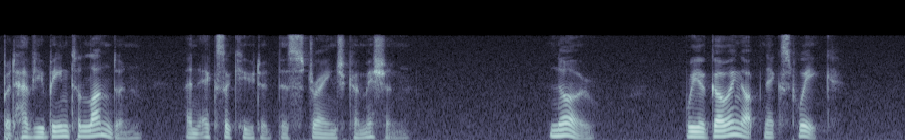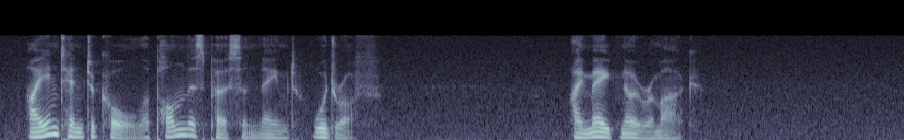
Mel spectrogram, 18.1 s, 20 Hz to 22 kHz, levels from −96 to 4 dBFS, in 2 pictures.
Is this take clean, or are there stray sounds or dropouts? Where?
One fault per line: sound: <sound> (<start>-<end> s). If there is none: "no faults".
no faults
